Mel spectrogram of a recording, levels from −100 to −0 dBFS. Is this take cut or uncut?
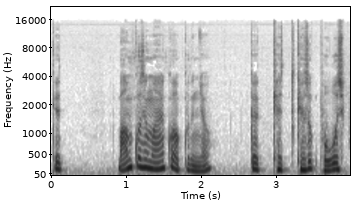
uncut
